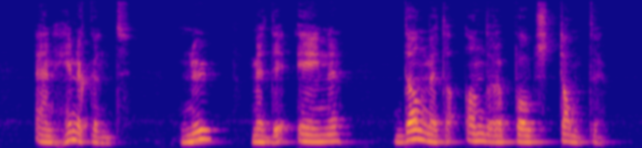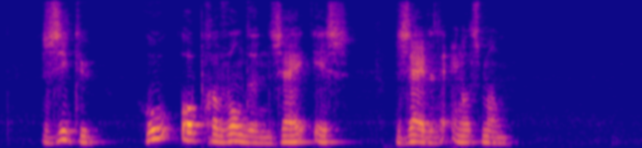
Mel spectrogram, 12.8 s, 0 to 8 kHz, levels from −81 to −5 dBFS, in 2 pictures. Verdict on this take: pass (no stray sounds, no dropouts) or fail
pass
